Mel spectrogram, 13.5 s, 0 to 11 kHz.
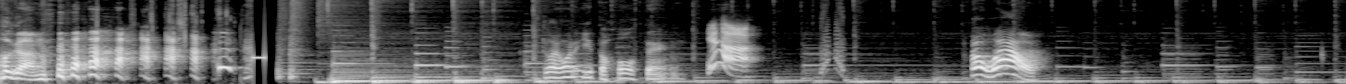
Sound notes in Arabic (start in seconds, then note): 0.7 يضحك; 3.1 موسيقى لحنية; 8.3 أصوات أصوات لعبة فيديو; 10.6 موسيقى لحنية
